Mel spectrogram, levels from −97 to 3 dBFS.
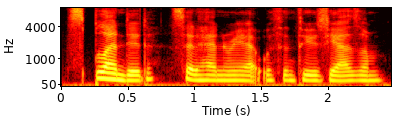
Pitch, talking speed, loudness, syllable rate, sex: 155 Hz, 120 wpm, -21 LUFS, 4.4 syllables/s, female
